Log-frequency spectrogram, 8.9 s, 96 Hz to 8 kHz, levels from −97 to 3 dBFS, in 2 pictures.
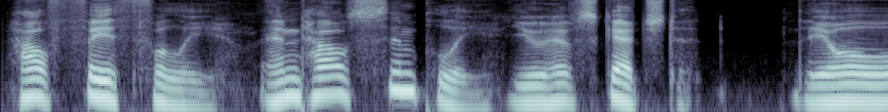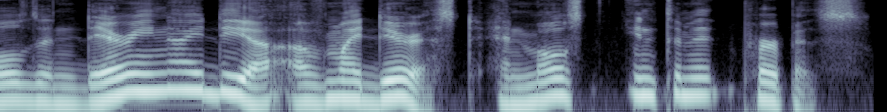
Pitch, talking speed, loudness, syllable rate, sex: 155 Hz, 140 wpm, -19 LUFS, 4.4 syllables/s, male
